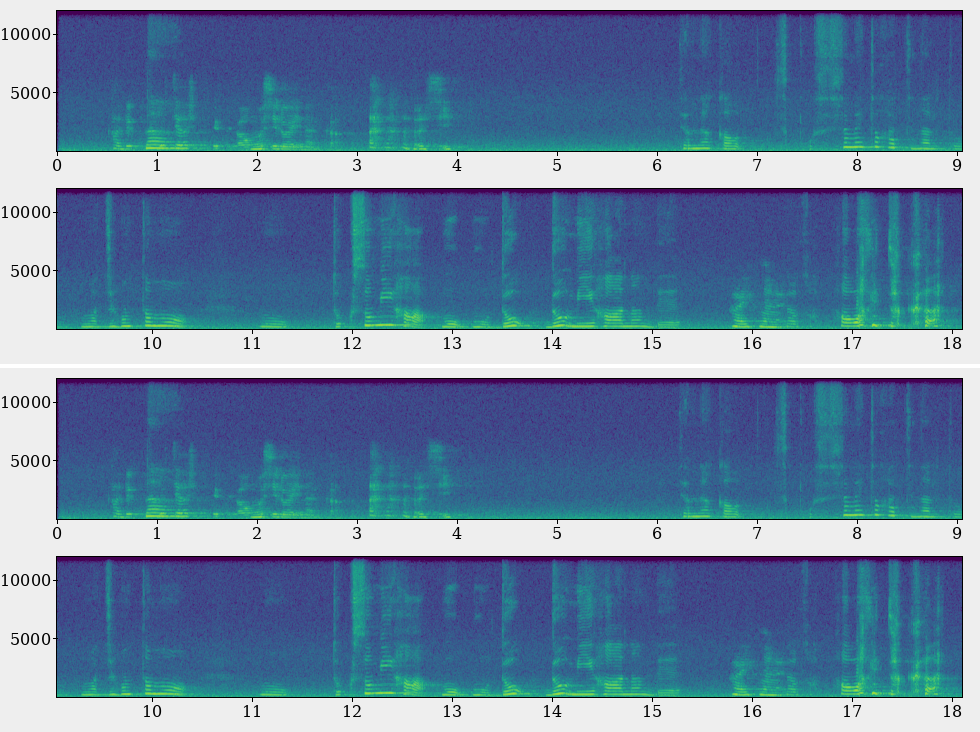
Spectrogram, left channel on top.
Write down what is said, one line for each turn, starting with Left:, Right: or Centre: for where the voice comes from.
Left: カル、
Right: なん
Left: カルチャーショックとか面白いなんか話。
Right: でもなんかお、すおすすめとかってなると、もう私本当も
Left: うん
Right: う、もう、毒ソミーハー、もう、もう、ド、ドミーハーなんで、
Left: はいはい。
Right: なんか、ハワイとか、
